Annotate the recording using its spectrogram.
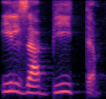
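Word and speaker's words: ils habitent: Even letter ash is also silent in the beginning. So it's simply il zabit.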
